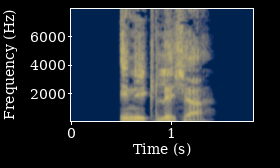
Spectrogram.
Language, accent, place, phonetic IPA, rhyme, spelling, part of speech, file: German, Germany, Berlin, [ˈɪnɪkˌlɪçɐ], -ɪnɪklɪçɐ, inniglicher, adjective, De-inniglicher.ogg
- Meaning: 1. comparative degree of inniglich 2. inflection of inniglich: strong/mixed nominative masculine singular 3. inflection of inniglich: strong genitive/dative feminine singular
